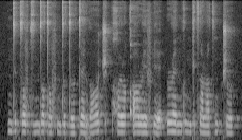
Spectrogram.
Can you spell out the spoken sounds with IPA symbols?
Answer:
n d ʏ d͡z ɔ v d͡z u n d ɔ d ɔː f n d ʊ d ʊ ɹ t ɛ r ɔː t͡ʃ | χ ɵː ɹ qʼ ɔː ɹ e f ɠ e | ɹ ɛ ŋ ɡ u ŋ ɡ e t͡s ɾ ɑ ɹ ɑ t͡s ŋ u ɡ ʃ ʊ

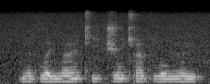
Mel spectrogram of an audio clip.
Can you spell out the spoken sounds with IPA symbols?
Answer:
ɡʷ ĩ xʷ a y̯ w œ̃ y̯ cʰ i t͡ʃ o cʰ œ̃ f ð o ŋʷ ĩ

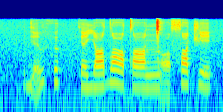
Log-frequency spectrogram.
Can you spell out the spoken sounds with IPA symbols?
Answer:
ɡ ɛ̰ v h ɵ kː ɛ j e dˤ ɵː tˤ ɛː ŋ͡ǀ ɑ̰ sˤ ɐ t͡ʃ e

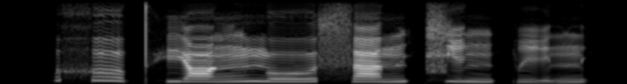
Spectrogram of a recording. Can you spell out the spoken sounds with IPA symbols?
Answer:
x ɤ˥˩ t̪ʰ j ɑ˧˥ ŋ n̪ o˧˥ ʊ̯ s a˧˥ n t͡ɕ i˥˩ ŋ p ḭ˨˩˦ n

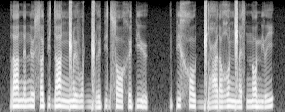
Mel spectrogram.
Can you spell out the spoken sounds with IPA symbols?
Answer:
ɾ a n ɛ n ø s ʌ pʲ ə d ɾ a ŋ͡ǁ ø v ɔ ɡ͡ǁ ø pʲ ʉ d s ɔ x ø pʲ ʉ | pʲ ə x ɔ u̯ ɡ͡ǁ ə ʕ ə ɾ a ʁʷ ə ŋ͡ǁ ɛ s n ɔ mʲ ʊ i̯

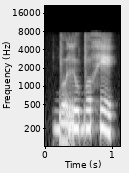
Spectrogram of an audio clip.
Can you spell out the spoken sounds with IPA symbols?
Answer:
b o̰ r u b o h e

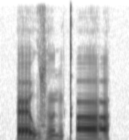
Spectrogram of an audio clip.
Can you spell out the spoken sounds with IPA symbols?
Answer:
æ w z ə̃ː n kʼ a

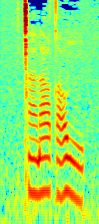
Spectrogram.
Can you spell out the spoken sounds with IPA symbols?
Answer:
ǀ ã ɽ a tˤ ə w i

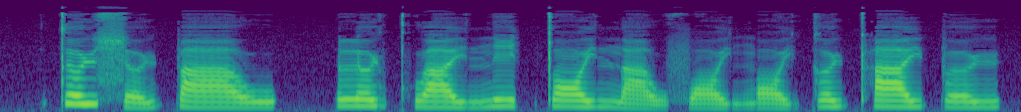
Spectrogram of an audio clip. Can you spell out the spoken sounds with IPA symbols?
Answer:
t̪ ɵ˥ ɥ s ɵ˨˥ ɥ p aː˧ w | l ɵ˧ ɥ kʷʰ aː˨ j n̪ iː˧ t̚ t̪ ɔː˧ j n̪ aː˨˩ w f ɔː˨ j ŋ ɔː˨˩ j k ɵ˥ ɥ pʰ aː˥ j p ɵ˥ ɥ

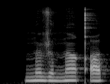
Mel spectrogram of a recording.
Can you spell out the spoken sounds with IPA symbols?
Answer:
n ə̃ ʐ ə n ã qʼ ə

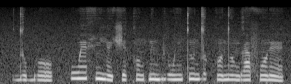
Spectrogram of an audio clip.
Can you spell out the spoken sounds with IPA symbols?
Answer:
d o˨ b o˨ | w ɛ̃˦ h ĩ˦˨ j ɛ̃˨ ʃ ɛ˨˦ k ɔ̃˧ k͡p ĩ˦ b i˦˨ w ĩ˧ t ũ˦ d ɔ˦˨ k ɔ̃˨˦ d ɔ̃˧ ɡ a˧ f ɔ̃˧ ɾ ɛ̃˨

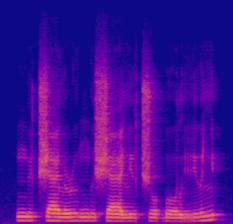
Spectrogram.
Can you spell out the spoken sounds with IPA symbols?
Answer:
ŋ y t͡ʃ æ l ɹ ɯ ŋ ɯ ʃ æ lʲ ɯ t͡ʃ o ɠ o l rʲ ɯ lʲ

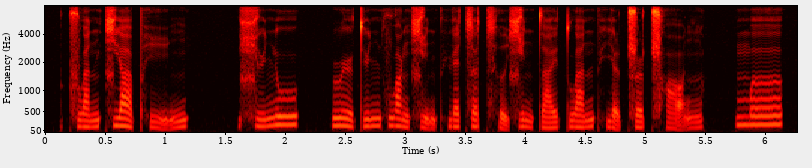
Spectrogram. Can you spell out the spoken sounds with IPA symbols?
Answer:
ʈ͡ʂ w a˧˥ n t͡ɕ j ä˥˩ pʰ ḭ˨˩˦ ŋ | ɕ y˧˥ n u˥ | ɻ ɻ̩˥˩ t̪ y˥ n f w ɑ˥˩ ŋ ɕ ḭ˨˩ n pʰ ɥ ɛ˧˥ t͡s ɤ˧˥ t͡sʰ ɹ̩˨˩ ɕ i˥˩ n t̪ a˧˥ ɪ̯ t̪ w a˧˥ n pʰ j ɛ̰˨˩ ʈ͡ʂ ɤ˧˥ ʈ͡ʂʰ ɑ̰˨˩˦ ŋ | m ɤ˥

